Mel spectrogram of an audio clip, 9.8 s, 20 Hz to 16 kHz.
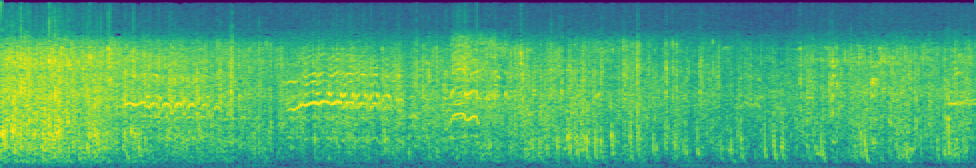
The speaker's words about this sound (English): It was a band of wild Apaches who, with blood-curdling screams, were herding 10 riderless horses down through the canyon.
